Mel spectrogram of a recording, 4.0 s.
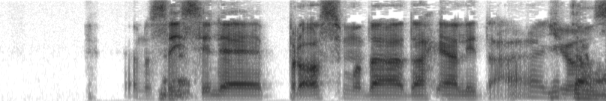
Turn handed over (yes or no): yes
